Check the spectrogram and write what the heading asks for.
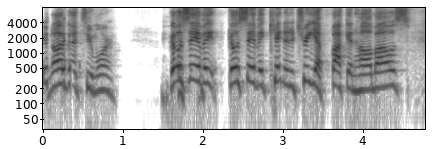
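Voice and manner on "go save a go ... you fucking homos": Boston accent, pitched high. Reading out a favorite quote: Boston accent like Bill Burr. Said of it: "every Boston accent I'm gonna do is going to sound exactly like Bill Burr".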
